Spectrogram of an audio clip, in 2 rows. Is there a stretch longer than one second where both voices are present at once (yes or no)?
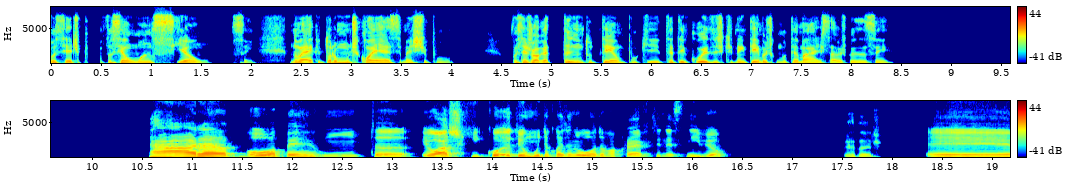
no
